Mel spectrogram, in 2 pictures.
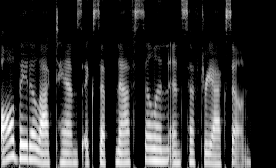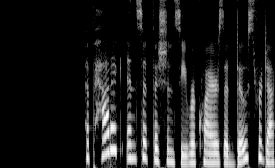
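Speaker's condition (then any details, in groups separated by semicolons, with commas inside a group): No condition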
